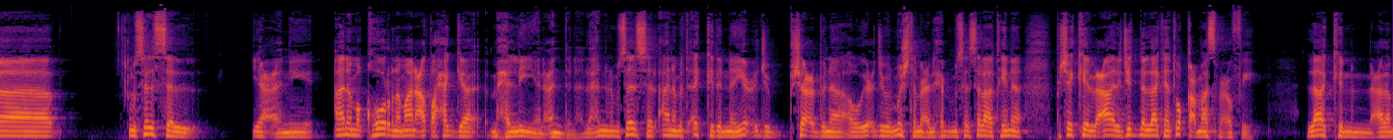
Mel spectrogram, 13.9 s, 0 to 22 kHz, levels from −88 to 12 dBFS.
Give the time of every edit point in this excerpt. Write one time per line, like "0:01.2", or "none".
0:01.3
